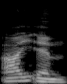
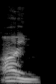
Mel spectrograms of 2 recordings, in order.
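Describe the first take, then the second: First: Two separate words are said in full. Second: The words merge into one contracted syllable. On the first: "প্রথমটি হচ্ছে আই এম" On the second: "contraction করব তখন হবে আইম"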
